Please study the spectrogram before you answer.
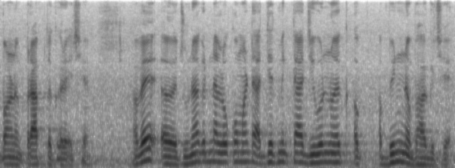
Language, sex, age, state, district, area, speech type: Gujarati, male, 18-30, Gujarat, Junagadh, urban, spontaneous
